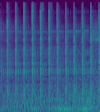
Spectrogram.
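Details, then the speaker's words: Radial shockwave therapy on the sore lower central left knee of an adult male triathlete with a couple of years of low-level pain: rapid, regular sharp clicking pulses at about twelve a second, aimed at disrupting poorly healed tissue. "aiming to do is we're kind of disrupting some of the tissue in this area that might have healed poorly and giving it a chance to um be better the second time around and that alleviates a lot of pain"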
